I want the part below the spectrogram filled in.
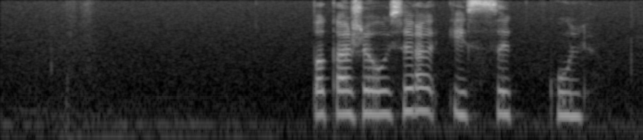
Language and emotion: Russian, neutral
